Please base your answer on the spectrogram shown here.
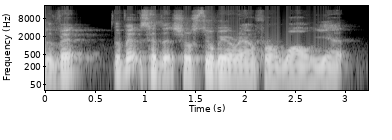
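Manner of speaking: normal talking voice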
